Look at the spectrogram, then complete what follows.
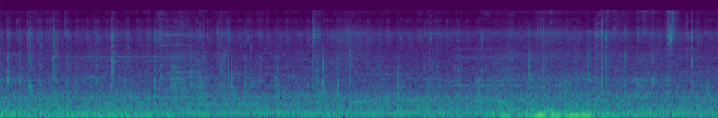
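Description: Plastic spoon stirring and scooping soapy foam in a plastic tub, with light scrapes and small clicks over a steady low hum, and a dull bump about four and a half seconds in.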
